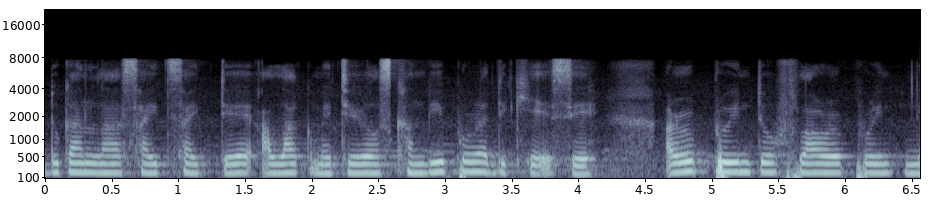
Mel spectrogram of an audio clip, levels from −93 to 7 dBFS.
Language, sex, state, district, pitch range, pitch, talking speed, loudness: Nagamese, female, Nagaland, Dimapur, 170-180 Hz, 175 Hz, 165 wpm, -21 LUFS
